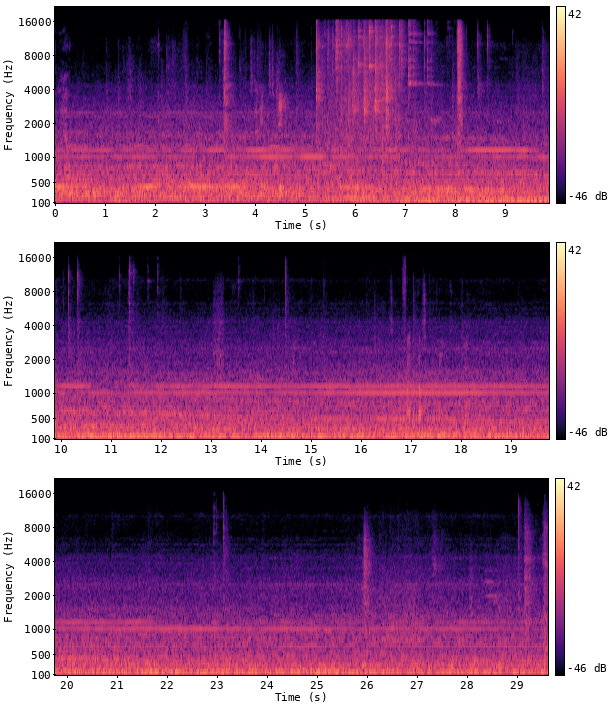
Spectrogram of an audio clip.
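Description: Steady rumbling interior noise of a moving tram, with a constant low hum, mechanical whine and occasional clatters and a brief burst of hiss, continuous throughout at moderate loudness.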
